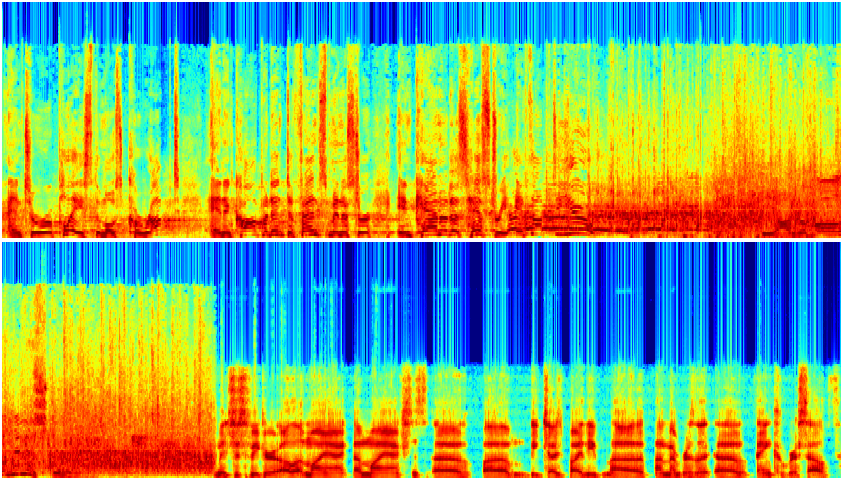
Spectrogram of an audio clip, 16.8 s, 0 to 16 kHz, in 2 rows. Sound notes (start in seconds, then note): 9.3 some Applause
